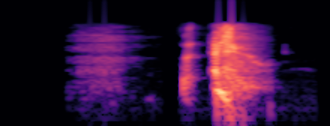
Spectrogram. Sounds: Sneeze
